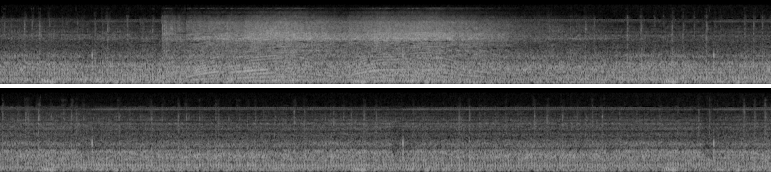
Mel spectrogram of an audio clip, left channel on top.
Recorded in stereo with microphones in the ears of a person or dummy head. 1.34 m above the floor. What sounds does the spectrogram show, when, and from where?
0.0 s an insect: 15° right (ahead or behind)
